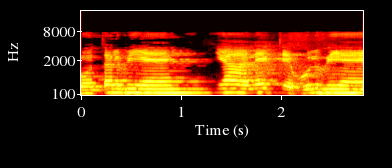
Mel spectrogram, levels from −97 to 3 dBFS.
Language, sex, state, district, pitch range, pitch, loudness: Hindi, male, Bihar, Lakhisarai, 175-185 Hz, 175 Hz, -14 LUFS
